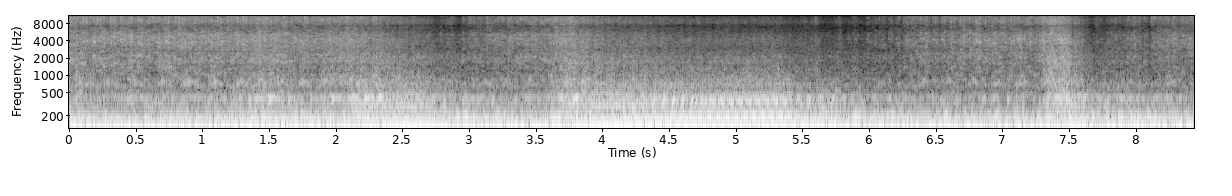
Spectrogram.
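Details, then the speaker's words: Truck with a new, healthy engine on open headers and an old transmission, creeping under its own power: a deep, steady, loud exhaust rumble with even firing and no knocks; a healthy engine. "It's an old transmission with a new, healthy motor, so we'll see how long that holds up."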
